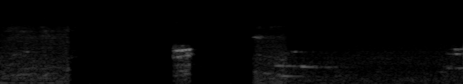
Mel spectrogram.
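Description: cat meowing

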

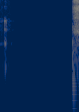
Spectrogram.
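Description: sneeze

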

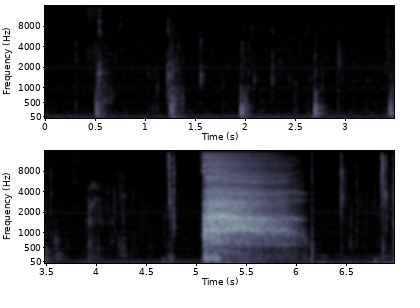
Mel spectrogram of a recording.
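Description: drinking water

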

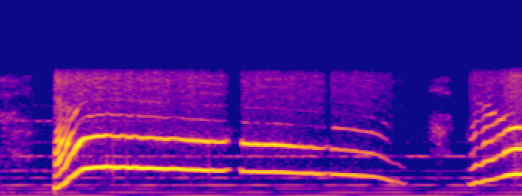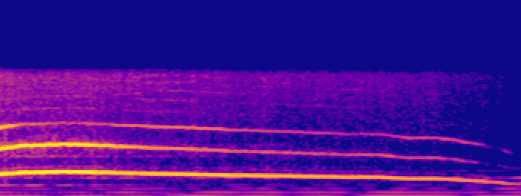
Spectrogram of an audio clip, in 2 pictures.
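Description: wolf howling

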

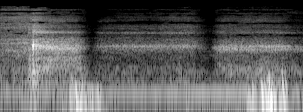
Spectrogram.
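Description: heavy breathing

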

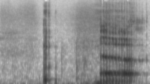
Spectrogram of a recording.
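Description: burp into the microphone

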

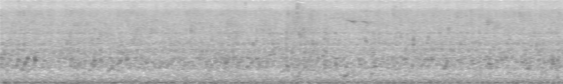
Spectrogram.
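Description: river stream flowing

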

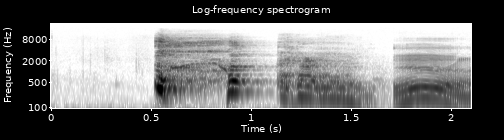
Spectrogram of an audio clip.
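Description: deep cough

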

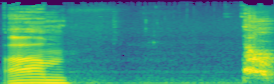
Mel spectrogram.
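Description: dog barking

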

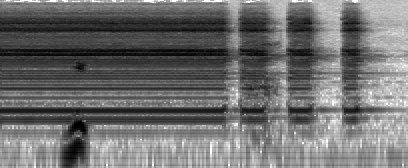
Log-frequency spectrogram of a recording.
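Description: timer buzzer going off

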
